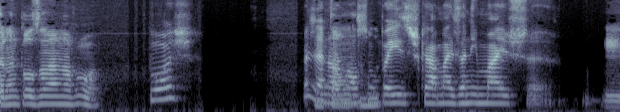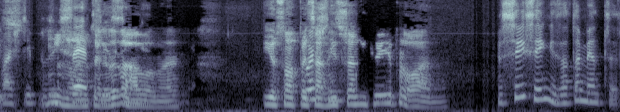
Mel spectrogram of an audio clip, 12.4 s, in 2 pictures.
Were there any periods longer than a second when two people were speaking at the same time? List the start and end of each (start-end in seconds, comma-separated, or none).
6.2-7.7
